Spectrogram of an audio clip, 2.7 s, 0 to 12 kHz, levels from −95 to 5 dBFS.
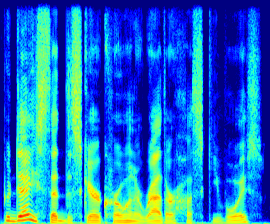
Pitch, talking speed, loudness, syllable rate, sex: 110 Hz, 220 wpm, -21 LUFS, 5.7 syllables/s, male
